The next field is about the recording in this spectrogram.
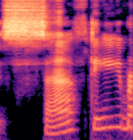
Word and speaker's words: Safdie: So, actually, speaking of the Safdie brothers? – Yes. – Is that how you say it? – Yep.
